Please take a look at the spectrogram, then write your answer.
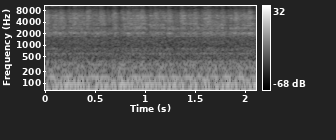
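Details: Camaro V8 just fitted with Aces EFI, new in-tank fuel pump and lines, idle set to 850: deep, lumpy, uneven idle dropping too low and wanting to stall; rough idle, smells rich, owner suspects too much fuel.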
